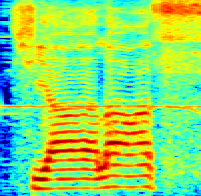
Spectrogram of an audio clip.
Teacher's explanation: లా దీర్ఘంగా పలికిన తర్వాత విసర్గ ఉచ్చారణ సాపుల్లుగా.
